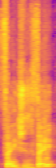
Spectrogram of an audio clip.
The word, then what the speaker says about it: ফ্যাসিস্ট: ফেসিস্ট, তাই না? সঠিক উচ্চারণটা হচ্ছে ফেসিস্ট।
